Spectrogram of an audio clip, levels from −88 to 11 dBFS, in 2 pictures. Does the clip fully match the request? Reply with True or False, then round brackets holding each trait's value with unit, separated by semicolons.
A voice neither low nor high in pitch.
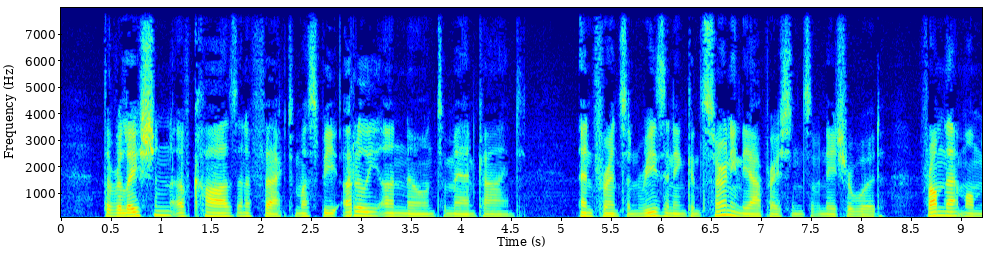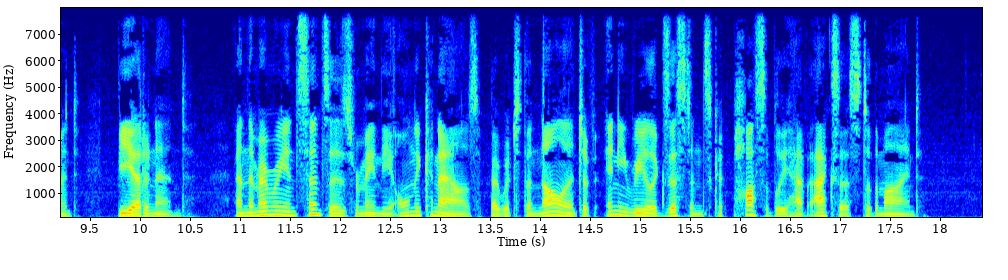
False (115 Hz)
